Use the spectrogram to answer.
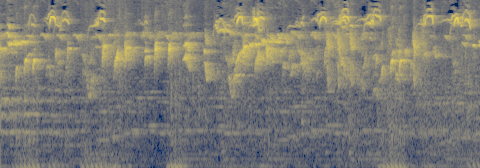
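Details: Goldfinch of the balkan subspecies feeding four baby canaries: dense high chirps and squeaky twittering, overlapping and restless, with short buzzy bursts recurring through the clip.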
